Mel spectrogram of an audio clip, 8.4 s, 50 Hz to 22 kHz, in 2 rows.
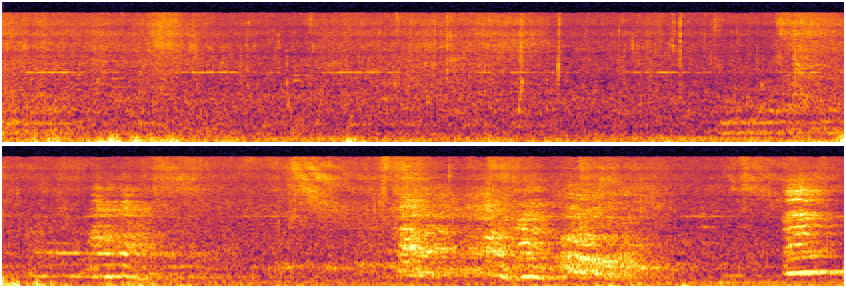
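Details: California sea lions in Monterey harbour, California, on 8 March 2023, give hoarse, honking barks over a low rumble of harbour noise.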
